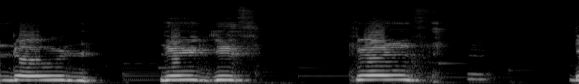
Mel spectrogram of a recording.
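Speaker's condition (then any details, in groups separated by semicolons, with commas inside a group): Cerebral palsy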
